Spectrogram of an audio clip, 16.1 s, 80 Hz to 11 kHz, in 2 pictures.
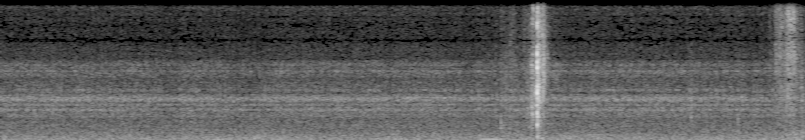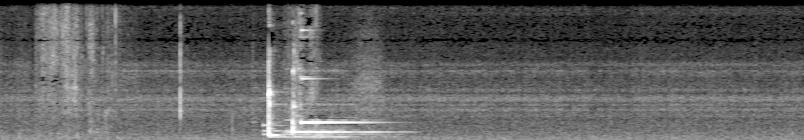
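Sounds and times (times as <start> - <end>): card rustling: 7.7 - 9.3
phone chime: 10.7 - 12.2.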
